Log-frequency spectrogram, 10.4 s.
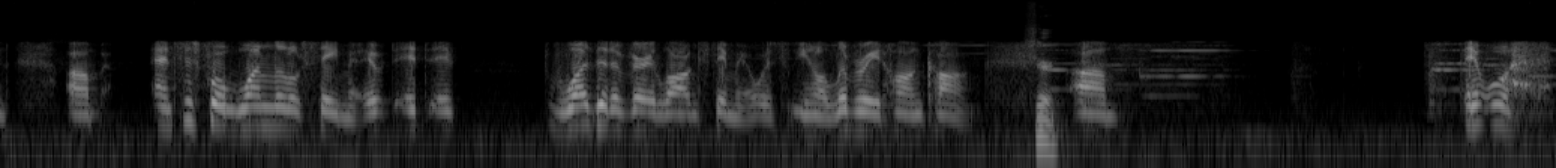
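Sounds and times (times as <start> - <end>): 
speech: 0.0 - 7.6, 9.8 - 10.3
smart video doorbell chime: 6.4 - 8.4, 9.5 - 10.3.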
